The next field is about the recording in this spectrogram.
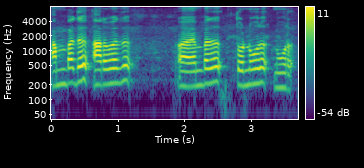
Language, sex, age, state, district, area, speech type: Malayalam, female, 45-60, Kerala, Kollam, rural, spontaneous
